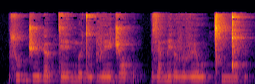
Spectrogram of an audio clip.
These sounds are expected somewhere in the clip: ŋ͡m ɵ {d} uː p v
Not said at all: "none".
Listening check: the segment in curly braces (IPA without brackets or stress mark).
d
